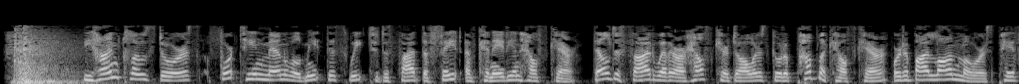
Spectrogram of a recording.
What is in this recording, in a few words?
radio ad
